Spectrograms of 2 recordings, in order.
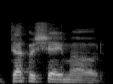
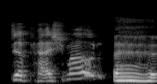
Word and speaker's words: Depeche Mode: oh like uh uh deposit mode and i'm like what definitely mode i'm like wait a second that's just crazy he's like deposit mode i'm like depeche mode he's like is that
